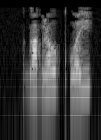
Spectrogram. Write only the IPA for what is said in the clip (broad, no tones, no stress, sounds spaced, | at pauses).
ɡ a ɡ ɭ ɤ kʷʼ ɛ j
